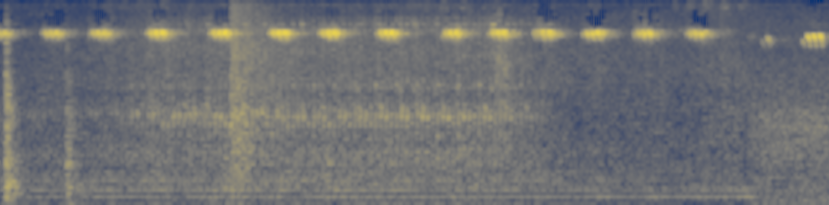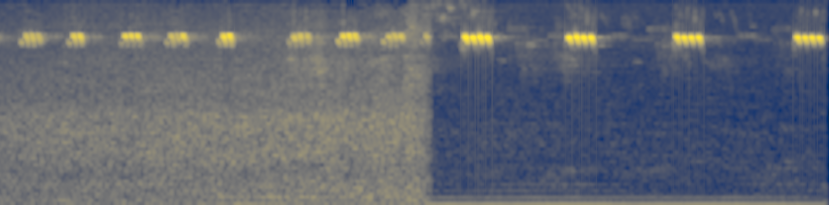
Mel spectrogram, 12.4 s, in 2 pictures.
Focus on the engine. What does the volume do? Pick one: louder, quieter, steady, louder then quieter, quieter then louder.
steady.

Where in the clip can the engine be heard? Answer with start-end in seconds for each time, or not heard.
0.0-4.2.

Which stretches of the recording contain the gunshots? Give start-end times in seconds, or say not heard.
1.8-2.2.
